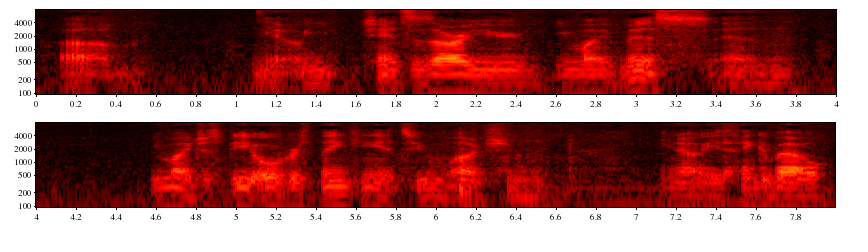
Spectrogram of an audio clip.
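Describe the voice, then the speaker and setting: At a moderate pace, a man with a very deep, low pitch talks in a relaxed tone with fairly even intonation. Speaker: guitarist doing a tutorial. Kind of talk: casual talk to camera, tutorial. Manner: monotonous, relaxed.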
